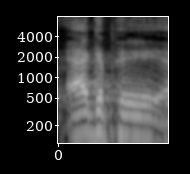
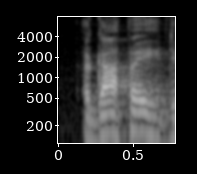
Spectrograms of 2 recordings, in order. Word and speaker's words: agape: agape or agape, depending on how you pronounce it.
